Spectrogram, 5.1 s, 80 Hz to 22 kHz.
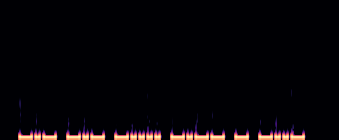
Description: Morse code, heard as a keyed tone, about 20 wpm, 700 Hz. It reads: KK6YTX
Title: USA Call Signs - 6 Characters - Repeated 2x - 20wpm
